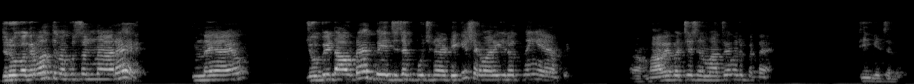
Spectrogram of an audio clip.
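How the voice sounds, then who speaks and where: A man's voice: high-pitched, fast, fairly bright tone, muffled recording. Male online-class teacher, jokey storyteller who teases pupils; roomy echo, distant mic. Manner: playful, teasing, storytelling with students. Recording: echoey room, voice from a distance.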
